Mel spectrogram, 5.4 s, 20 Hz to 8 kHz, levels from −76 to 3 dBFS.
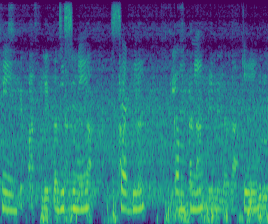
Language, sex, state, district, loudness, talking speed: Hindi, female, Madhya Pradesh, Dhar, -15 LUFS, 55 wpm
